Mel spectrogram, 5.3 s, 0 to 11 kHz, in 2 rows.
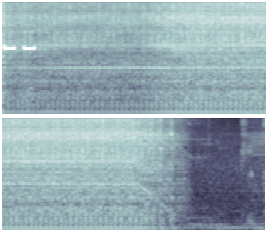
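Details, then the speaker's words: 2000 Yamaha GP1200R Millennium Edition PWC, rebuilt motor with new plugs, cylinders full of water: starter cranks steadily about four beats a second without firing, to push water out before cleaning plugs and oiling cylinders. "so i'm just gonna continue to keep doing this and uh hopefully we get all this water out clean the plugs put it in sometimes if there's a little bit in there it'll start up and then it'll push the rust out but"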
